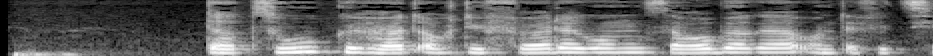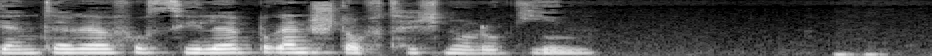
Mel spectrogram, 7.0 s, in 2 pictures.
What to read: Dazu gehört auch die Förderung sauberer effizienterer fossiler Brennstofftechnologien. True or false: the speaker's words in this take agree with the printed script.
false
